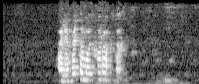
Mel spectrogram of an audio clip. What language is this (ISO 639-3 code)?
bel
